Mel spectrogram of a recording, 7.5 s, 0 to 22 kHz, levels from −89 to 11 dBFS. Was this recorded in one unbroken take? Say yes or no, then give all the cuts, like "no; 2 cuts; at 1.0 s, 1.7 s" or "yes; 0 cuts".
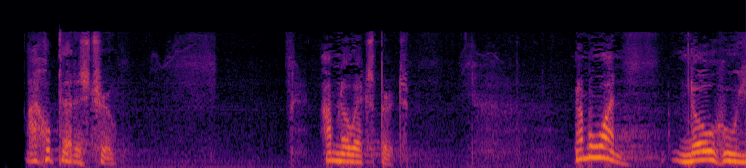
no; 1 cut; at 3.1 s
